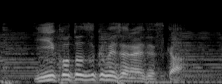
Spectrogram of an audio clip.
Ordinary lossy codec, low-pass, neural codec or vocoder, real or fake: none; 7.2 kHz; none; real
